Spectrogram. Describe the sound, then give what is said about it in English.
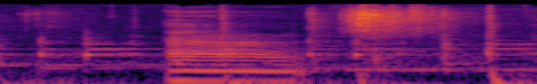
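Several sharp, irregular clicks and clatters of dice rolling across a table sound over a steady voiced tone with a brief louder burst in the middle. “Apologies for the dice.”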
